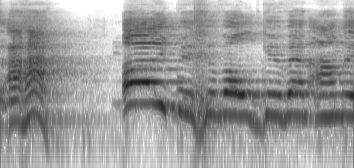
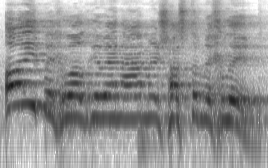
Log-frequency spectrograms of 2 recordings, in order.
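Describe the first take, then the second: First: High, loud, slow mock proclamation in Yiddish; hammed-up triumphant Yiddish outburst; triumphant exclamation. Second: High, loud mock proclamation in Yiddish; hammed-up gotcha line in Yiddish; triumphant exclamation. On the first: The rabbi answers the woman in triumphant Yiddish. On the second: The rabbi repeats his Yiddish line to the woman, triumphant. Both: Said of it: "He went like this".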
